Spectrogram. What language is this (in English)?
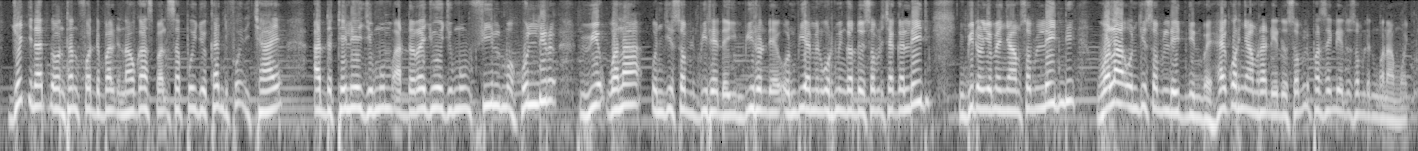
Fula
